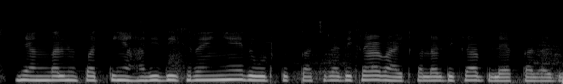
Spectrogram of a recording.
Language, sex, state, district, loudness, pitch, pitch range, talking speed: Hindi, female, Bihar, East Champaran, -30 LUFS, 190 Hz, 180-195 Hz, 210 wpm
